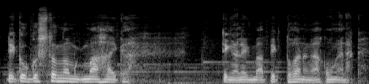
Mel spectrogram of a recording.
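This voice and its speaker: A man's voice: medium pitch, quick pace, faint music behind, close to an everyday voice. An actor with a Filipino accent playing a firm, worried expectant father in a radio drama, speaking earnestly. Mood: insistent.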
